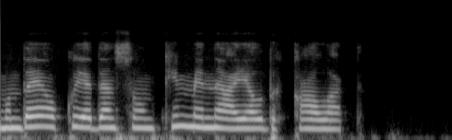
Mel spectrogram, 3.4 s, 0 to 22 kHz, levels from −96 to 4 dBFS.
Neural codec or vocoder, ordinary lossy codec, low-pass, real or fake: codec, 16 kHz, 4.8 kbps, FACodec; Opus, 24 kbps; 7.2 kHz; fake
